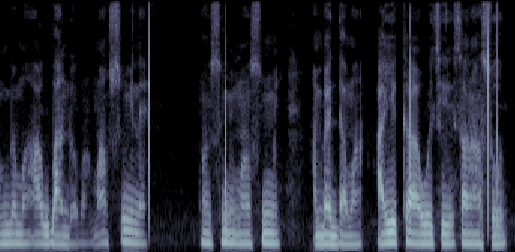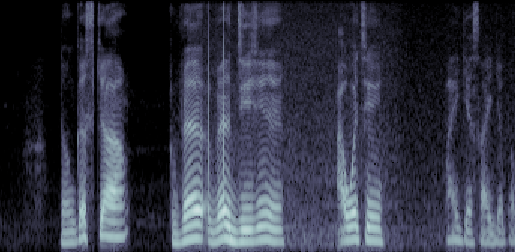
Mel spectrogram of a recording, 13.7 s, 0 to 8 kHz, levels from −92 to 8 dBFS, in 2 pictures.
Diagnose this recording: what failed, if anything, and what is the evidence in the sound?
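Speech cut by the noise suppressor, a call-processing fault. Between 0.94 and 1.45 s the speech sinks and returns. Some parts fall by about 12 dB at the deepest point. Roughly a third of a second is affected in total. Those sounds come out swallowed and faint. The suppressor's gain rule misjudged them as background. It pulled them down with the noise floor, as if they were unwanted sound.

Loud pops appear five times. Single pops fall at 1.99, 3.01 and 5.48 s. Paired pops occupy 6.51 to 6.65 s and 9.66 to 9.87 s. Each peak stands well above the speech, around 20 dB over it. The speech runs on beneath them without a break. The likely cause is an electrical transient in the analogue wiring, such as a loose plug, a switch or static, shaped into a sharp click by the circuits after it.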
